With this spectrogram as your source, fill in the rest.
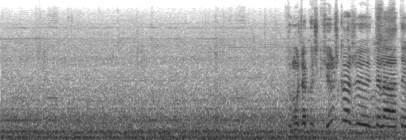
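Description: A combine harvester's engine drones steadily from inside the cab.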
